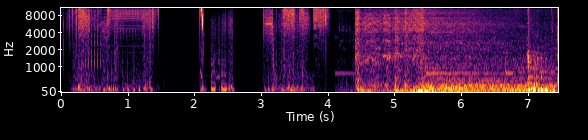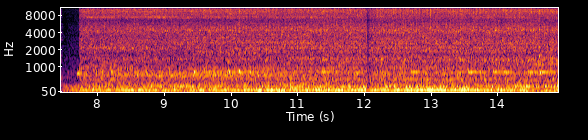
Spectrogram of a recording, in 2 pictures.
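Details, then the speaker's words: 2008 Chevy Tahoe GMT900, 4.8L V8, about 177k miles, previously driven low on oil: a faint regular knock at start and idle that grows louder when warm. A mechanic diagnosed a failing rod bearing, with metal-on-metal sound from cylinder 2. "So that's the noise the Tahoe is making, and it was so faint at first, but then as we kept driving the Tahoe and took on long drives and it got warmed up, all that stuff, it started to get louder."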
